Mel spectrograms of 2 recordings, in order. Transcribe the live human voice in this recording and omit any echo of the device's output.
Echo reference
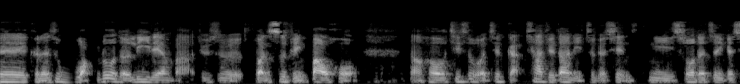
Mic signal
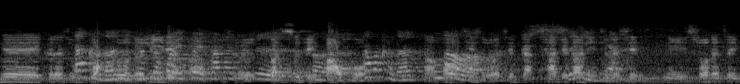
但可能你就是会对他们，就是呃，他们可能出道了十几年，

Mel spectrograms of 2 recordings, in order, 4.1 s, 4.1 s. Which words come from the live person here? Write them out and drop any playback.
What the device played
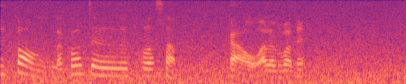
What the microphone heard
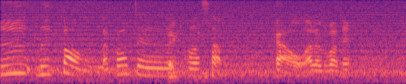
แบล็คพิง

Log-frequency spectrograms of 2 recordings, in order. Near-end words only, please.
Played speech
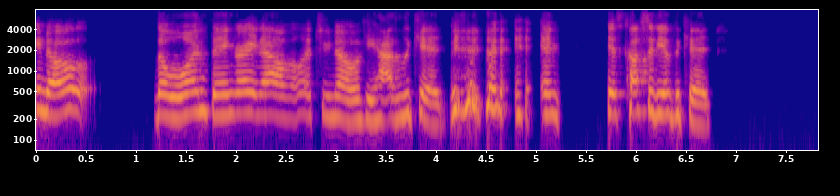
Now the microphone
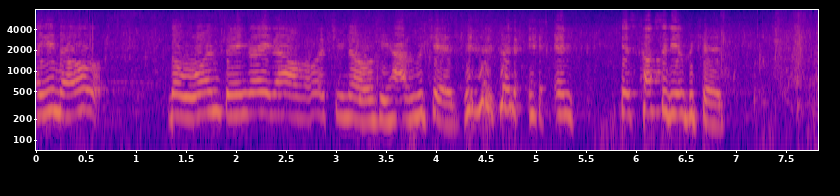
none

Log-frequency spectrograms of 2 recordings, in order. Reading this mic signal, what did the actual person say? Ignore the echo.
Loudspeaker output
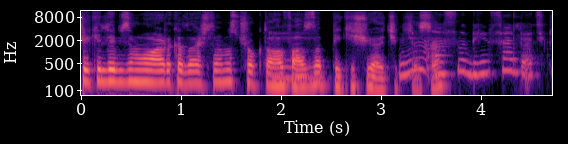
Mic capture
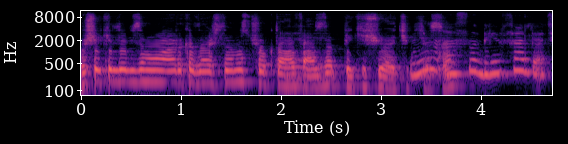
none

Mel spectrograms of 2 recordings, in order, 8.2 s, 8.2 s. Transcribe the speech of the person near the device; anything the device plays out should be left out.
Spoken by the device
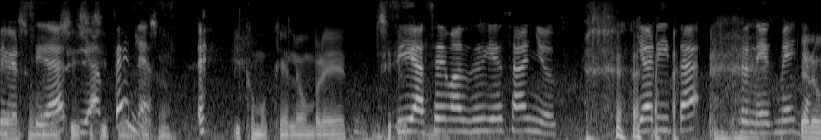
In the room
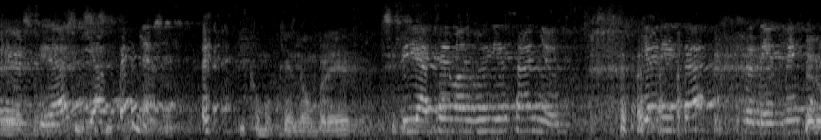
none

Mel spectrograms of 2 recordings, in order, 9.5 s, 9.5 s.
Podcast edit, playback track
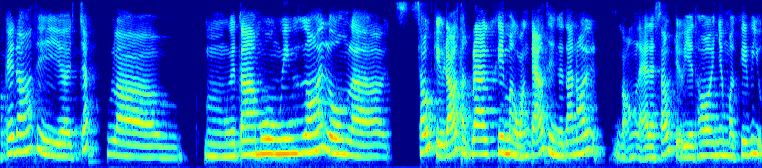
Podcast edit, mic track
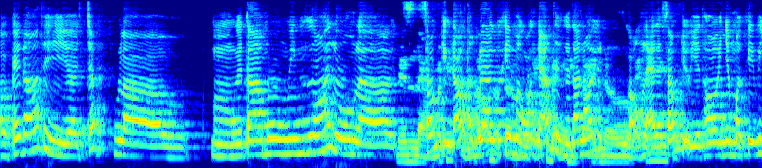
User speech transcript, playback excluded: nên là mấy cái phần đó là toàn để cái bạn designer bạn ấy tự

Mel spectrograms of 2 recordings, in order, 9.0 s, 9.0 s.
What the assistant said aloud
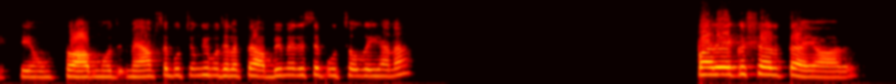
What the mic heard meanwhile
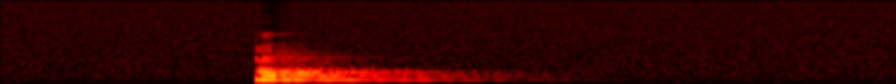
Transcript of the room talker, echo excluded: हम्म

